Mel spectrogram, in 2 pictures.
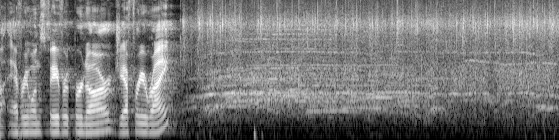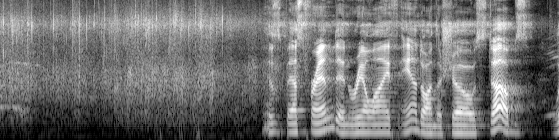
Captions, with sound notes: Everyone's favorite, Bernard, Jeffrey Wright. (audience applauding) His best friend in real life and on the show, Stubbs,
